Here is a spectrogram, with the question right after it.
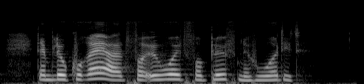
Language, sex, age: Danish, female, 26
